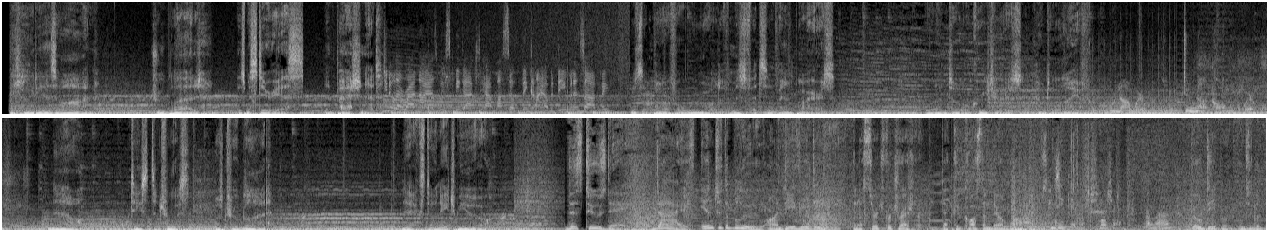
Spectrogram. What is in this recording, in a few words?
Home Entertainment Trailer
